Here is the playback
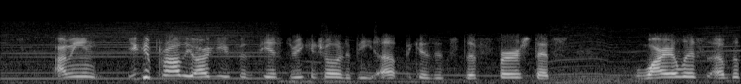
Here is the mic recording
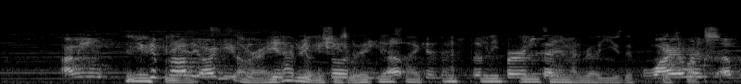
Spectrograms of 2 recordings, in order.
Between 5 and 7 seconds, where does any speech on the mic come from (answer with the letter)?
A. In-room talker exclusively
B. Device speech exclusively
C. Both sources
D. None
C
